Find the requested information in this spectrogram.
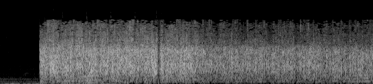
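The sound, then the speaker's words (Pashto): Applause breaks out at a large public gathering after the acting governor of Farah speaks on the benefits of polio vaccination. Dense, loud clapping starts abruptly after a brief quiet moment and carries on steadily to the end. “دلته یو لوی غونډه رابلل شوی او د فراد سرپرست والی محمد آصف ننګ هغه خبرې په چکچکو بدرګه شوې”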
